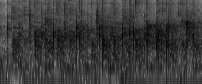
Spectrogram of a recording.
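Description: A small group gives a steady burst of applause for the winner of a game. Dense overlapping claps form a continuous crackling wash for about three seconds, with faint voices mixed underneath.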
